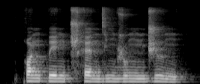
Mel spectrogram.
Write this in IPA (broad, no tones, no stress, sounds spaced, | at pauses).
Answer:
qʷ e ŋ p e ŋ ʈ͡ʂʰ ɛ n d i ŋ ʐ u ŋ n d͡ʒ ɯ ŋ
